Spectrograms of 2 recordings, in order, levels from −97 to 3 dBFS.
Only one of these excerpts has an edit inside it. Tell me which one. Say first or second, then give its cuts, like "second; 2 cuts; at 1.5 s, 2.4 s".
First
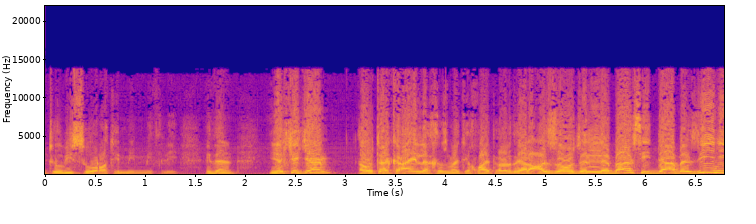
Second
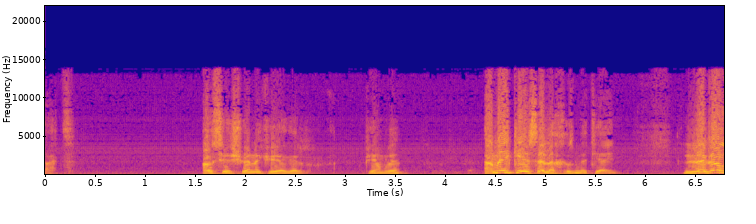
second; 2 cuts; at 2.2 s, 4.3 s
